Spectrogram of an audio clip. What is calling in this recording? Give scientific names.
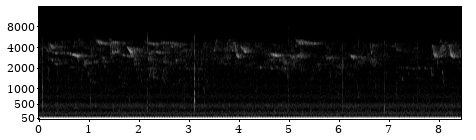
Himatione sanguinea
